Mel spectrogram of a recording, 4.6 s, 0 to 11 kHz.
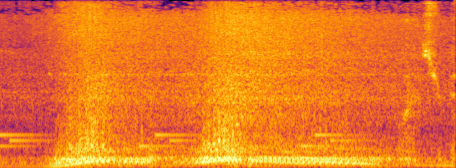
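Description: A Ford Mustang Bullitt V8 revs in two loud, deep surges with a steady rumbling idle between them, close by, and a voice speaks over the engine.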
